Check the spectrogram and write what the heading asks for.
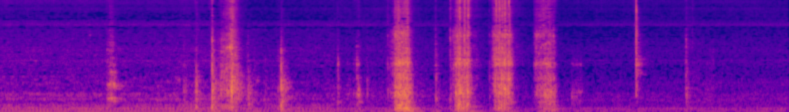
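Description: Cordless drill driving a screw through a perforated metal gutter guard into the gutter lip, run in a series of short bursts. The five loudest come between about two and a half and five and a half seconds in.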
